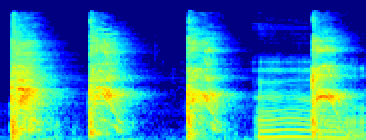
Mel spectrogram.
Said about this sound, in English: Oh, I'm gonna sneeze. Careful.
